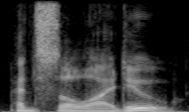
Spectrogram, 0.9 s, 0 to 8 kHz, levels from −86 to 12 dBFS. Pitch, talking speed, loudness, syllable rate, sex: 105 Hz, 255 wpm, -16 LUFS, 4.8 syllables/s, male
